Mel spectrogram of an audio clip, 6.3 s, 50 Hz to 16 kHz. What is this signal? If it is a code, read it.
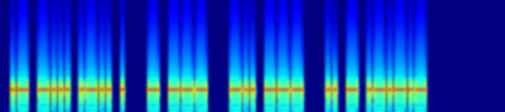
Morse code, heard as a keyed tone, about 28 wpm, 700 Hz. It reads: ABLE TO DO IT.
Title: Sentences from Top 1000 Words - Review Part 6 - 28wpm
